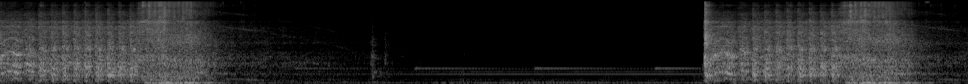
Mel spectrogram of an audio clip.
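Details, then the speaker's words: 2008 Suburban, first start attempt of new engine on charged battery: two bursts of even cranking, about three pulses a second, never catches; owner thinks it's not getting fuel, fuel pump possibly needing upgrade. "I think it's just fuel. Actually, it's not getting fuel."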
